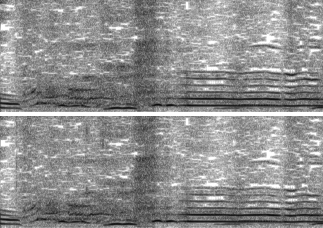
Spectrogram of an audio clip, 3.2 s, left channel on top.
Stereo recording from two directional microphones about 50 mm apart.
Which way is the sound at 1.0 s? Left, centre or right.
Left.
